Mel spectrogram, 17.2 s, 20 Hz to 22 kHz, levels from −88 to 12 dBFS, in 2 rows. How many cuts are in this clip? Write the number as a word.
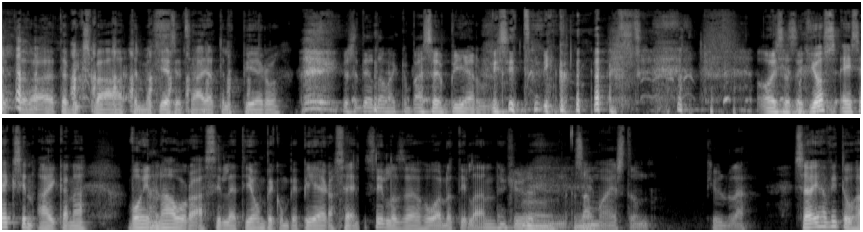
one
